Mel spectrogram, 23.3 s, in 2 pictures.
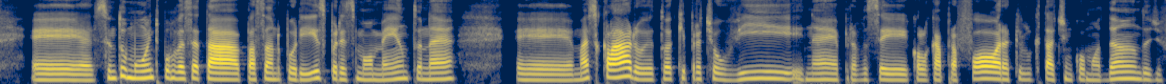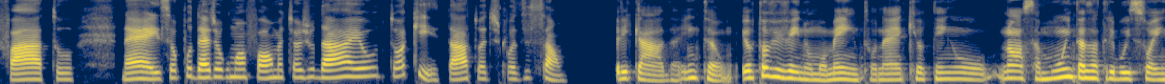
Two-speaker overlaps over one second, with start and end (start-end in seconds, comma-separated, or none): none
